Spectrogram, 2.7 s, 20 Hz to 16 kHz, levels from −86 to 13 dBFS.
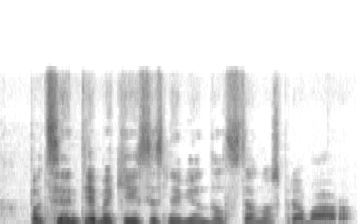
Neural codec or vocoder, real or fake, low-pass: none; real; 10.8 kHz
